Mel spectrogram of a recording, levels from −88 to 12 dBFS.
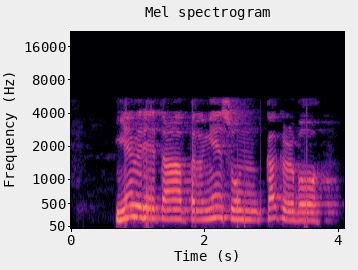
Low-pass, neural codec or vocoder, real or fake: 5.4 kHz; none; real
